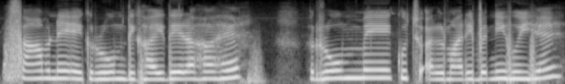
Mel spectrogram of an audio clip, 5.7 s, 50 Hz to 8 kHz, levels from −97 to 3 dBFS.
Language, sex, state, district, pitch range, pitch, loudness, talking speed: Hindi, female, Haryana, Rohtak, 235-265 Hz, 245 Hz, -11 LUFS, 150 wpm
